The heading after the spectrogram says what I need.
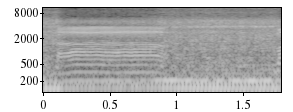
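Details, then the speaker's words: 1997 Honda Civic ESi after a top overhaul with new head gasket, timing belt and water pump: first start after reassembly fires on one click and settles straight into a steady, even idle with no knocks or ticks, sounding normal. "maandar na siya, no mga klinika. So ayan, matining na matining, oh. One click start siya, no mga klinika."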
